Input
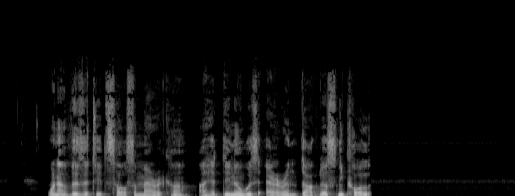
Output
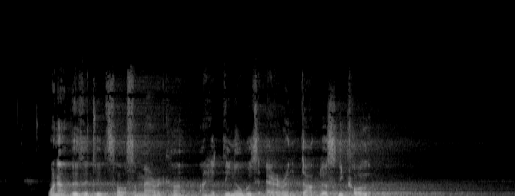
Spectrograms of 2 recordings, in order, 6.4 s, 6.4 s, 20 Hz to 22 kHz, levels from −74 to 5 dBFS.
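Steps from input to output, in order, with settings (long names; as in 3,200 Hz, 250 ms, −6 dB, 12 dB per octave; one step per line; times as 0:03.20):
0:00.85–0:01.55: tilt shelving filter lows +6 dB, about 750 Hz
0:02.37–0:03.19: phaser swept by the level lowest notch 180 Hz, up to 1,700 Hz, full sweep at −20.5 dBFS
0:03.90–0:04.34: low-pass filter 8,500 Hz 24 dB per octave
dense smooth reverb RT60 4.5 s, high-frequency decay 0.55×, DRR 7.5 dB
level −3.5 dB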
